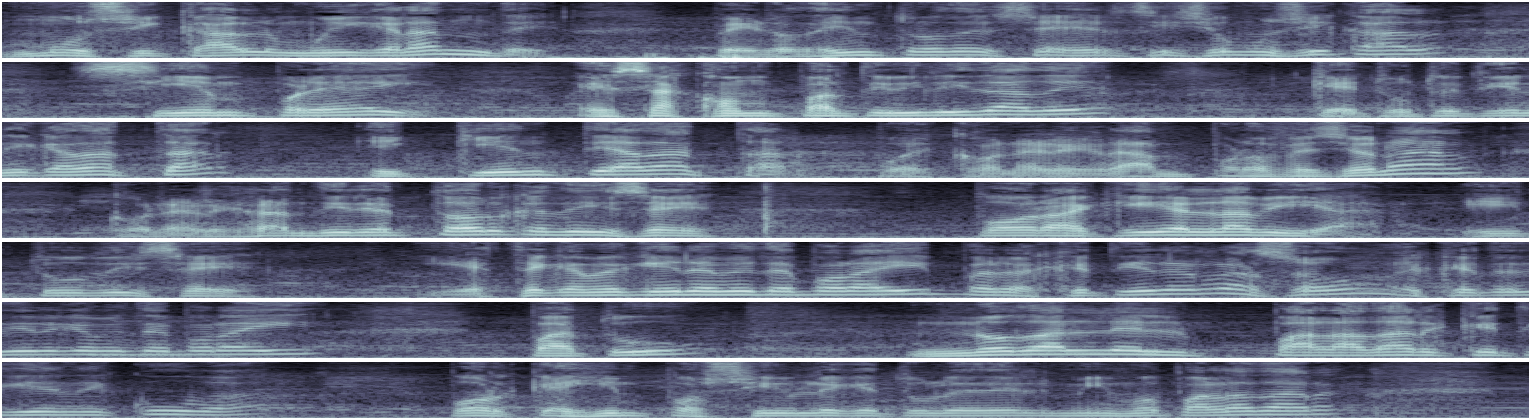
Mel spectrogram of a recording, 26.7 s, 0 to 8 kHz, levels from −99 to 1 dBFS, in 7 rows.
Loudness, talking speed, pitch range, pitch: -20 LUFS, 185 wpm, 130-180 Hz, 150 Hz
